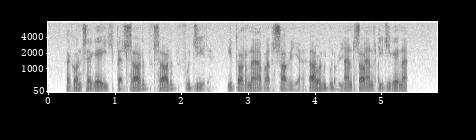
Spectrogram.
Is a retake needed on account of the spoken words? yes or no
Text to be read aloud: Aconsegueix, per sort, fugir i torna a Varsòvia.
yes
